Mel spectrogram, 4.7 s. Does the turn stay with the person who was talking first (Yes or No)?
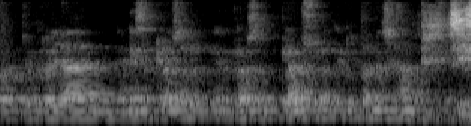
No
